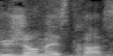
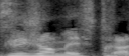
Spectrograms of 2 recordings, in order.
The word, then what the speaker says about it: Gujan-Mestras: Une question pour Isabelle Terré, qui habite Gujan, mais je sais pas comment on prononce. Gujan-Mestras. Gujan-Mestras, c'est Eh oui, Simone.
